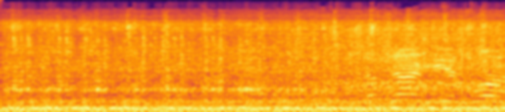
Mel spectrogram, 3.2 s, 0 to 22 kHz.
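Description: A 1968 Dodge Hemi Charger R/T idles with a quiet exhaust, a steady low rumbling drone held close and even throughout, with someone talking over it.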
